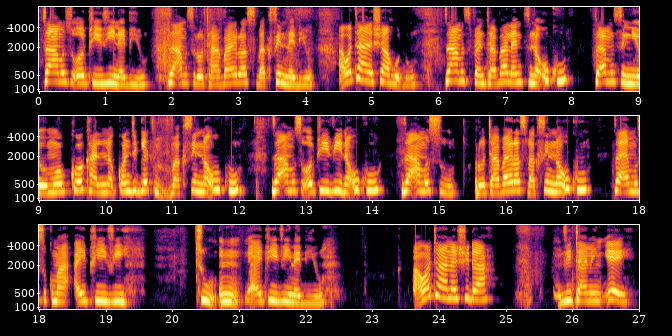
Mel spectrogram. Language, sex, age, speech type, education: Hausa, female, 46-60, spontaneous, tertiary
